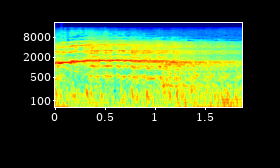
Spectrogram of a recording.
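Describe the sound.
A horse neighs in a single loud, drawn-out whinny with a high, wavering tone that slowly fades toward the end.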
